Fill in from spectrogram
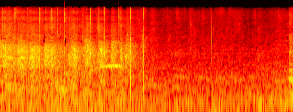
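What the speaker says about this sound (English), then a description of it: "we give a warm round of applause for our brother from the Al-Qiba land" Warm audience applause at an expert panel event, lively clapping with a few sharp individual claps that fades away after about two and a half seconds, leaving quiet room noise.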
